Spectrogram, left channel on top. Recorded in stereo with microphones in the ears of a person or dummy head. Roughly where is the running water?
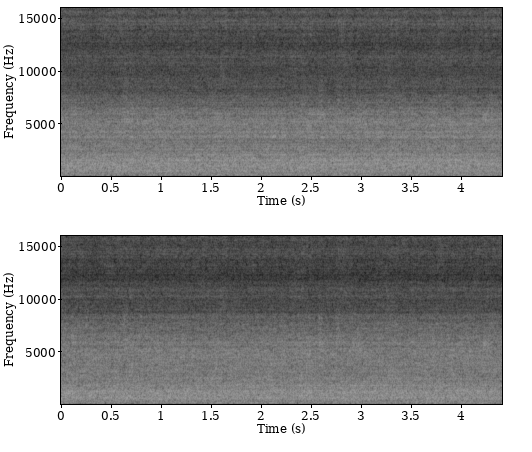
Centre.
